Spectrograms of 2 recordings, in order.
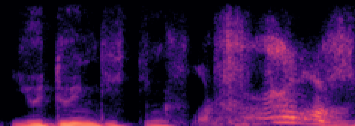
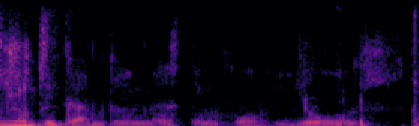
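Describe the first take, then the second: First: Slow, higher mock accusation; mocking imitation. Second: Much softer, menacing comeback. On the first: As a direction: stretch it out, pitched up in mockery. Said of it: "they told me I'm". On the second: Real, not acted. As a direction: drop the volume and throw it back. Throws the accusation back at critics.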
